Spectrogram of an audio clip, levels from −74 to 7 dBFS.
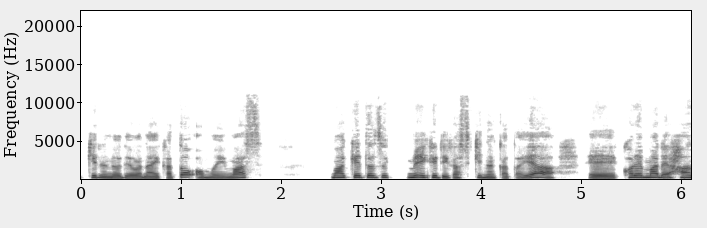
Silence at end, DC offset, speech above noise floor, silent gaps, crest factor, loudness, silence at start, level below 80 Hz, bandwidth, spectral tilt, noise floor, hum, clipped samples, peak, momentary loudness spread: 0 s; under 0.1%; 44 dB; none; 14 dB; -19 LUFS; 0.05 s; -68 dBFS; 11 kHz; -5.5 dB/octave; -62 dBFS; none; under 0.1%; -4 dBFS; 5 LU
